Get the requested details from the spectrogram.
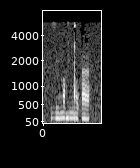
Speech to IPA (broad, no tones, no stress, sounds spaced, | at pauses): z i n ɒ ɡ i ŋ͡ǃ o ʔ æ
